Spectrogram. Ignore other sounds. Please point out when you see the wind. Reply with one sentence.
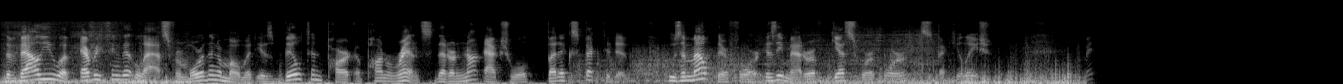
The wind can be heard from 0.0 to 10.9 s.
